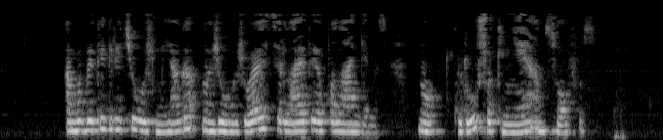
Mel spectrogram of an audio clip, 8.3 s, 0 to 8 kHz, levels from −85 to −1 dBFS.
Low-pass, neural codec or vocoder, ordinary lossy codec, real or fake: 7.2 kHz; none; MP3, 24 kbps; real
